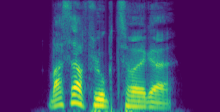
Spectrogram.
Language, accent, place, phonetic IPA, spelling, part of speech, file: German, Germany, Berlin, [ˈvasɐˌfluːkt͡sɔɪ̯ɡə], Wasserflugzeuge, noun, De-Wasserflugzeuge.ogg
- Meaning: nominative/accusative/genitive plural of Wasserflugzeug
